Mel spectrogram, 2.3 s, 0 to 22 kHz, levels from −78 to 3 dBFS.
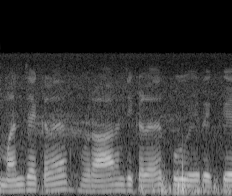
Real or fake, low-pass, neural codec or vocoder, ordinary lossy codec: real; 7.2 kHz; none; none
